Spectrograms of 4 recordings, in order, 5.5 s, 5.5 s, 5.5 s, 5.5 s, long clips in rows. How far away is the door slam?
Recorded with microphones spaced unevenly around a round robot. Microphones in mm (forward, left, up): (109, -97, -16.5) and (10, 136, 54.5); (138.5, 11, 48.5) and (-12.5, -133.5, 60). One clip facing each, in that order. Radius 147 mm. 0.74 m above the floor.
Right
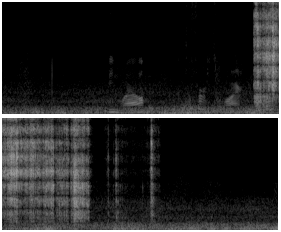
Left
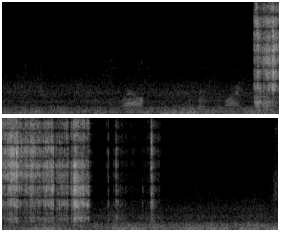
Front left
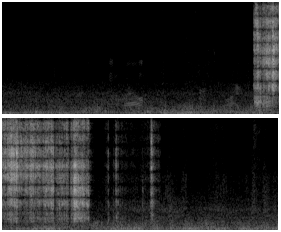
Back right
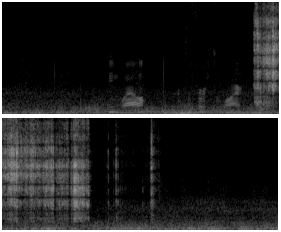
I don't hear a door slam.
